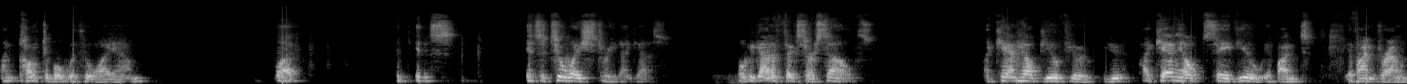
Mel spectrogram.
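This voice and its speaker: A man with an American accent talks in a somewhat breathy voice, leaving long, frequent pauses while his loudness swings widely. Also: fairly high pitch for a man, ordinary pitch variation, fairly slow pace. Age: 70s. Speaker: war veteran, medal of honor recipient. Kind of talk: panel discussion. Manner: halting.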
